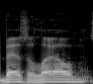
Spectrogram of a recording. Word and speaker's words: Bezalel: I pronounce it Bezalel. Some say Bezalel.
